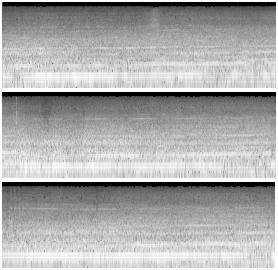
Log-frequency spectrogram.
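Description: A race car engine hums steadily, rising and falling with gear changes.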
